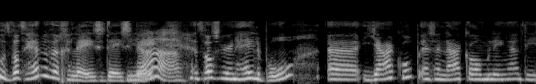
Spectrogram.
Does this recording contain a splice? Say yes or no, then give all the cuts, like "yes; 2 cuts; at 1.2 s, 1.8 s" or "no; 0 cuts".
no; 0 cuts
